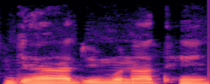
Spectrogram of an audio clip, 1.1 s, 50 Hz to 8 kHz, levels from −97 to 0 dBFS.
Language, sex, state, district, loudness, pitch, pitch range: Sadri, male, Chhattisgarh, Jashpur, -20 LUFS, 125 Hz, 120-125 Hz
